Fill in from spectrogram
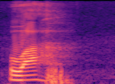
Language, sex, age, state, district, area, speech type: Assamese, male, 18-30, Assam, Sonitpur, rural, read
